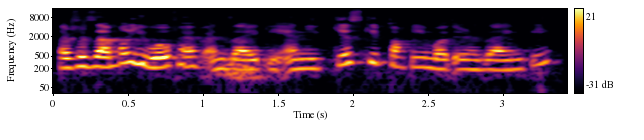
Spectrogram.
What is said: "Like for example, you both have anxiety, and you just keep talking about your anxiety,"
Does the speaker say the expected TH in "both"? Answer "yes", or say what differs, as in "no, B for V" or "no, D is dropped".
no, F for TH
